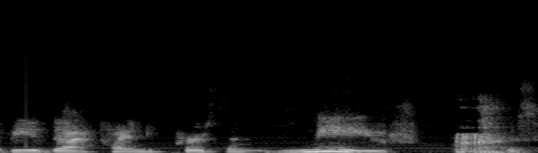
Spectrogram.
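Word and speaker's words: Niamh: And because I like to be that kind of person, Neve is spelled Naoimh for the note takers. Can you pronounce it one more time for me? Neoimh? Yes, Neve.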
